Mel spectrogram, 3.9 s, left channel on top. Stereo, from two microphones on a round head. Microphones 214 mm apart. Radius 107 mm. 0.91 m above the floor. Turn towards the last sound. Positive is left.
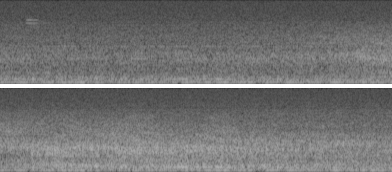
No sound to turn to.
